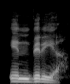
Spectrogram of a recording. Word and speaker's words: Nvidia: mamb said it uh let's see here it's pronounced Nvidia yeah uh also crypto AI also there uh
